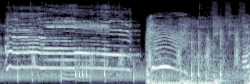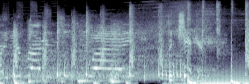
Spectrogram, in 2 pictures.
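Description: A rooster crows loudly, then a flurry of chickens clucking and squawking takes over, busy and continuous amid a cluttered, lively backdrop.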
